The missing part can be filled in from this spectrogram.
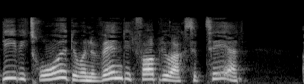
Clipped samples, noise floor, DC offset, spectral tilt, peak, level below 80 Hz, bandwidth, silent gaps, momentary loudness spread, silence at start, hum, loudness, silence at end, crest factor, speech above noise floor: under 0.1%; -59 dBFS; under 0.1%; -6 dB/octave; -2 dBFS; -54 dBFS; 9.8 kHz; none; 7 LU; 0 s; none; -17 LUFS; 0.65 s; 14 dB; 42 dB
